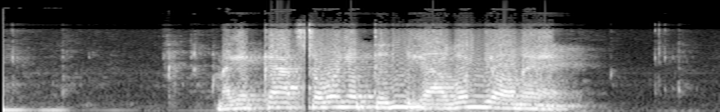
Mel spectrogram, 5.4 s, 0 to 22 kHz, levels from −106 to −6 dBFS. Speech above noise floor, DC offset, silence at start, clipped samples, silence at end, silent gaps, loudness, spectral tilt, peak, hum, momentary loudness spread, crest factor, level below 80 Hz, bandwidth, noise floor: 42 dB; under 0.1%; 0 s; under 0.1%; 1.05 s; none; -8 LUFS; -4.5 dB/octave; 0 dBFS; none; 18 LU; 10 dB; -36 dBFS; 9.4 kHz; -50 dBFS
